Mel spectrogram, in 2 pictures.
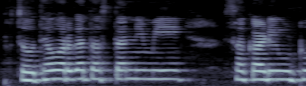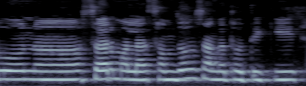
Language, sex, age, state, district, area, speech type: Marathi, female, 30-45, Maharashtra, Thane, urban, spontaneous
